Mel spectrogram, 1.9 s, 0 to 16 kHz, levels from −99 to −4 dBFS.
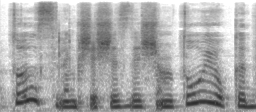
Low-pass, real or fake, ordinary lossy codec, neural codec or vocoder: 14.4 kHz; fake; AAC, 64 kbps; vocoder, 48 kHz, 128 mel bands, Vocos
